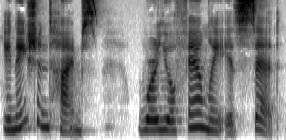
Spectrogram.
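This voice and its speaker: A woman's voice: on the high side, normal speed. A middle-aged woman whose first language is Mandarin, patiently explaining Chinese words and tones as a guest teacher.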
